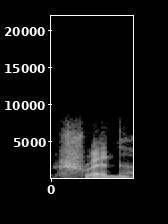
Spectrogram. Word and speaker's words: SR&ED: research and experimental development so we should pronounce thread but somehow just bit organically emerged as shred for everybody uh it is a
